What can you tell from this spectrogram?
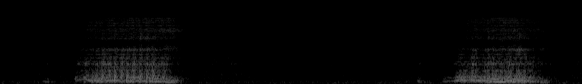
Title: Natural Snoring Sounds- Real Snoring, Ambient Sounds.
